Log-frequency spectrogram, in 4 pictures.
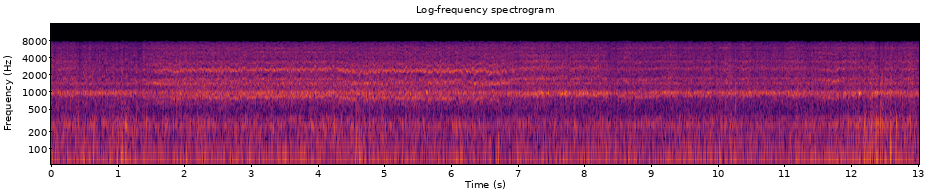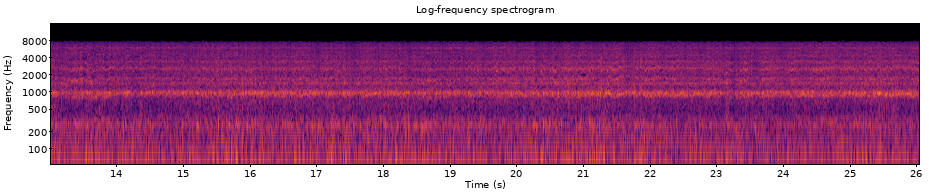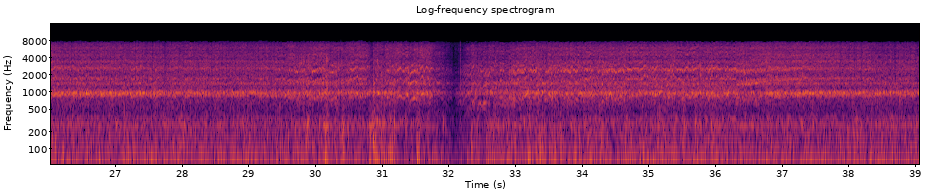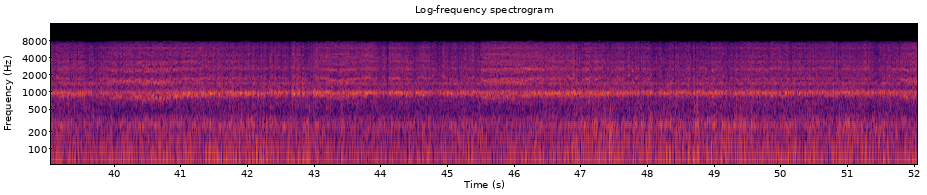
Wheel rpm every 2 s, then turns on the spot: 230, 190, 190, 210, 230, 230, 230, 230, 230, 230, 230, 230, 230, 230, 230, 200, 150, 190, 210, 230, 230, 230, 230, 230, 230, 230.
none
